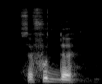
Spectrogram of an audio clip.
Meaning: 1. to not give a damn about (something) 2. to take the piss out of (someone), to make fun of someone
- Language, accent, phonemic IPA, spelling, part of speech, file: French, France, /sə fu.tʁə də/, se foutre de, verb, LL-Q150 (fra)-se foutre de.wav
